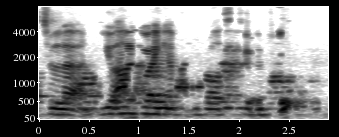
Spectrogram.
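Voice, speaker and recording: A woman speaks at a fairly slow pace amid noticeable background noise. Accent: German. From Austria. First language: German. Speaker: language school director. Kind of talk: live webinar interview. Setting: live online stream.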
